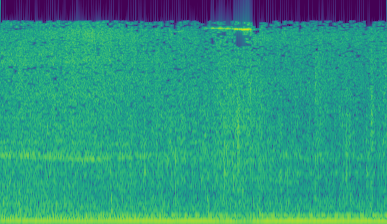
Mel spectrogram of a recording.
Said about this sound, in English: At the Yahats Motel, Rudy walks out as a squad car approaches.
